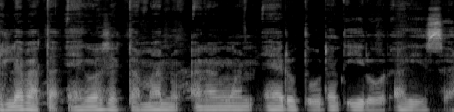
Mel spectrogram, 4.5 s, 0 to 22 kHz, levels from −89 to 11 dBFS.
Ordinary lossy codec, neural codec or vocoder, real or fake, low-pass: none; none; real; none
